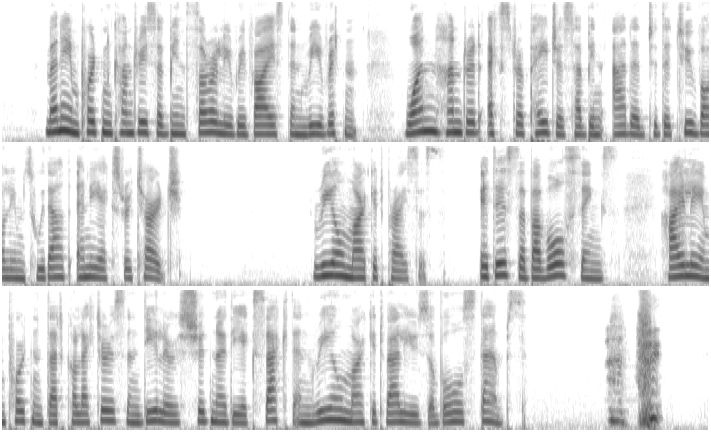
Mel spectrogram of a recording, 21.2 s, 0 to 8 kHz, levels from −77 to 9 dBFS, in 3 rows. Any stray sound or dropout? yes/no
yes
